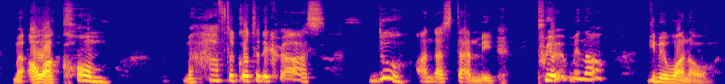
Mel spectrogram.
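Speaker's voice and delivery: Jesus pleading in high Jamaican patois. Acted. Radio host imagining a patois devotion, Jesus pleading in Jamaican patois. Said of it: "Jesus said".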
